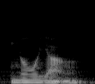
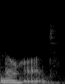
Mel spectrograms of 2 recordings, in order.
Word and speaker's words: Nohant: Also, it's pronounced Noyang, not Nohant.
